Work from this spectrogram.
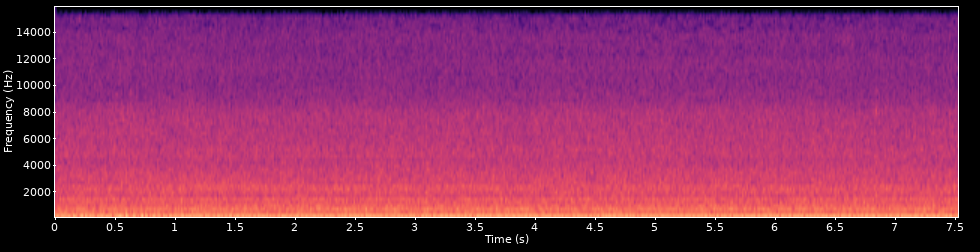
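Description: A Generac 20 kW standby generator runs on propane or natural gas during a utility outage, giving a steady, continuous engine drone with an even low hum throughout, close by and alone.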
